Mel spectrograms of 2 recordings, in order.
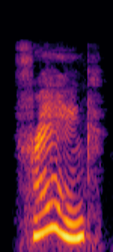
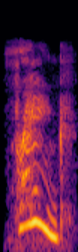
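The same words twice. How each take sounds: First: Reproachful, clipped name, higher; a wife's pointed reminder to her husband; warning tone. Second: High, eager shout of a name; excited call. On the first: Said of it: "like this wasn't part of the deal". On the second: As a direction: call out the name with sudden joy. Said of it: "Daniel declared excitedly". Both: A narrator's reading.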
